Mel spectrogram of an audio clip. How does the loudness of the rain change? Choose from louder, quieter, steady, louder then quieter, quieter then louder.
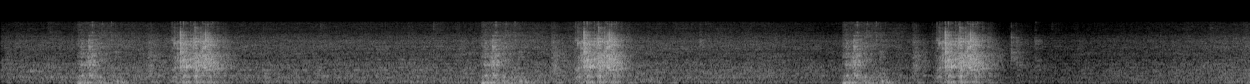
quieter.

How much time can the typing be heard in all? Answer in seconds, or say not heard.
5 s.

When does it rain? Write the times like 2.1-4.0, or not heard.
0.0-12.4.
